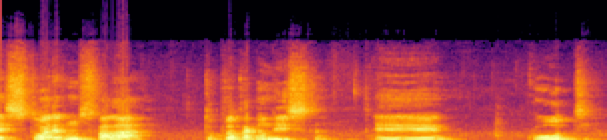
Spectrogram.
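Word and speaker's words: Kvothe: Quoth, ou a pronúncia é um pouco mais Quoth, né? Você não fala o último ele é claramente o alter ego de um super nerd.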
